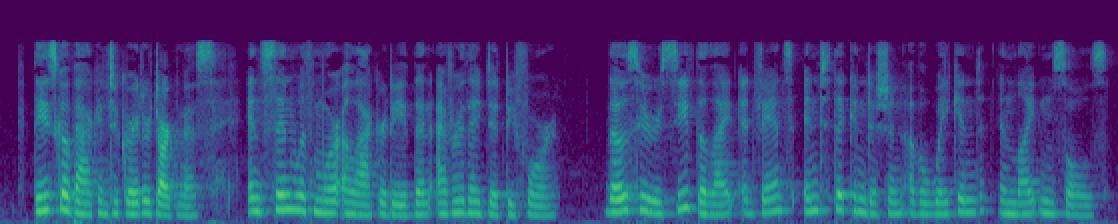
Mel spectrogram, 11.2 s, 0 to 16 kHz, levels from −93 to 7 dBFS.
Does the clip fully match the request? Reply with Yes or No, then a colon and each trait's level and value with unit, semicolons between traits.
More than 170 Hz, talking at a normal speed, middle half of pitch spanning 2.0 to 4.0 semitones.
Yes: high, 190 Hz; average, 155 wpm; average, 3.6 semitones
